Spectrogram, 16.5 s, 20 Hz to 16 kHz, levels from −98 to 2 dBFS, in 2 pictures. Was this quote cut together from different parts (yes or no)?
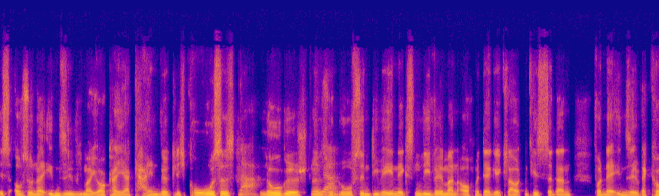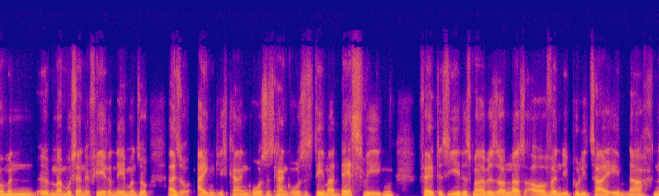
yes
